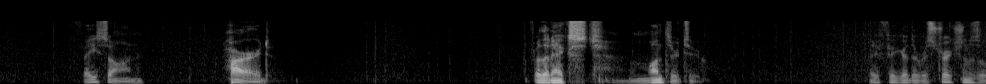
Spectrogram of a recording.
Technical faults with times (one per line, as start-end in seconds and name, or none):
2.16-2.47 automatic gain falling
2.38-2.86 automatic gain rising
7.95-9.29 automatic gain rising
